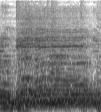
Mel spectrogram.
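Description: Live blues-rock band playing: sung vocals hold a long note over drums and electric guitar, breaking off just before the end.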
